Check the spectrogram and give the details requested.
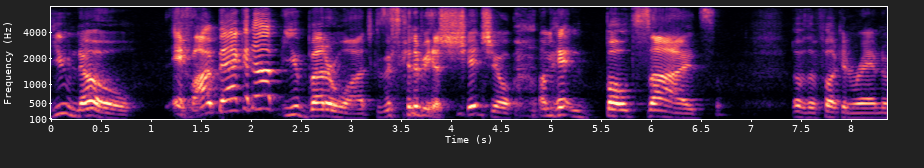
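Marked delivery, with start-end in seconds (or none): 1.2-6.7 loud, high comic alarm; hammed-up warning. Warning onlookers he's backing up, loud comic alarm. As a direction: warn everyone loudly, playing up the disaster.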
